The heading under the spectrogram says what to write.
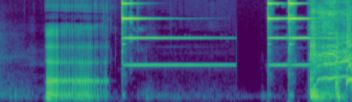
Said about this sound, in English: So the seatbelt sign, That's the airline beeping. Yeah. I've been wanting that one for a long time.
